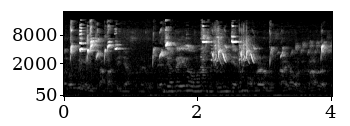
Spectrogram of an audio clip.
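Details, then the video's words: Short burst of European goldfinch 'campero' decoy song from 2013–2014: thin high twitters and a few sharp tinkling notes, accompanied by low background music. "JILGUERO RECLAMO 2013-2014 PEGANDO FUERTE CAMPERO"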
